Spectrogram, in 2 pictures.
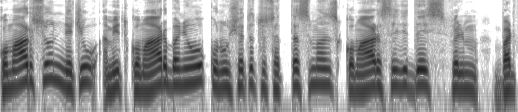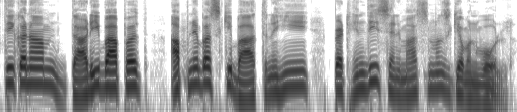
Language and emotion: Kashmiri, neutral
